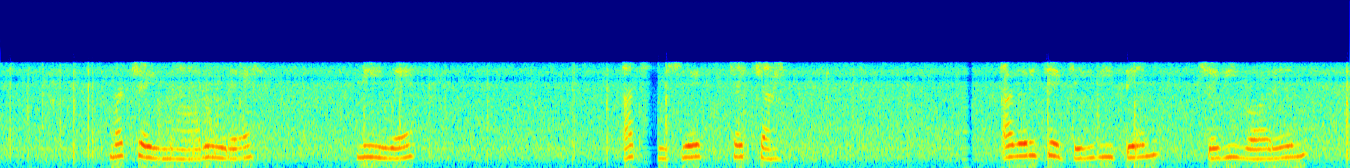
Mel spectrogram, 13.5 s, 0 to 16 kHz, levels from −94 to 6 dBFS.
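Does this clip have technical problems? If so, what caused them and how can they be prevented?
Yes. The speech passed through the GSM full-rate codec, which fits a 13 kbps rate. It models the vocal tract and drives it with sparse, regularly spaced pulses, and the line carries only about 200 Hz to 3.7 kHz. As a result, the speech sounds plainly buzzy, gravelly and narrow throughout. A wideband codec such as AMR-WB or Opus would prevent this.

Lost GSM frames occur from 6.44 to 6.59 s, lasting 140 ms, and from 9.64 to 9.73 s, lasting 80 ms, just before "ak kerichek". In each gap the decoder repeated the last good frame's settings, so the sound hangs as a rough, metallic ring instead of cutting out. A more reliable radio link or added error protection would prevent these losses.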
